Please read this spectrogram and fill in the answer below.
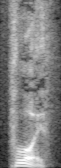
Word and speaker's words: Flawith: Flawith is Floyth.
